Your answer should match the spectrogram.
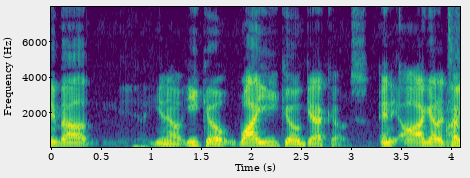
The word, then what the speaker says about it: Eco Gecko's: half suggested to um take out the h and it would still be the same so without even thinking we took out the h and we still pronounce the echo geckos also i'm saying it right eco geckos so which is it it's eco geckos it is now yes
